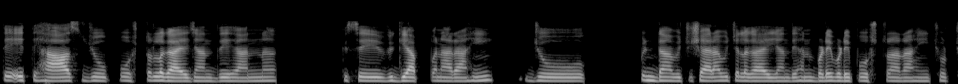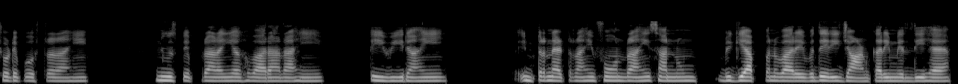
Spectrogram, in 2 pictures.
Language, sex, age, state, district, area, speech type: Punjabi, female, 45-60, Punjab, Fatehgarh Sahib, rural, spontaneous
